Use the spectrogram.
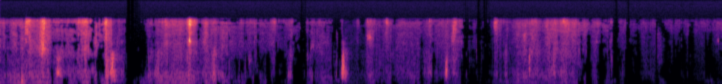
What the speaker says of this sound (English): I shuffle cards.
